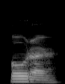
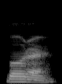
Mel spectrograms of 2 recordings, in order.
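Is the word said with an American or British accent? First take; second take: American; American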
